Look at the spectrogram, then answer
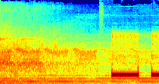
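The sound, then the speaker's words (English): A telephone ringback tone sounds over a low humming background, two long, loud electronic buzzes, the second cut off as it begins, as an outgoing call to a cash prize contest winner starts ringing. “I'm about to make the call.”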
